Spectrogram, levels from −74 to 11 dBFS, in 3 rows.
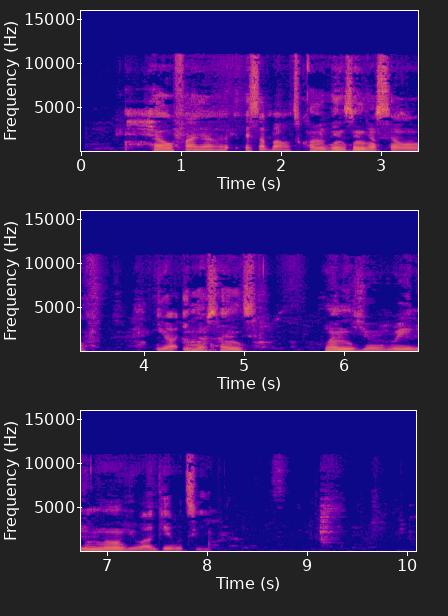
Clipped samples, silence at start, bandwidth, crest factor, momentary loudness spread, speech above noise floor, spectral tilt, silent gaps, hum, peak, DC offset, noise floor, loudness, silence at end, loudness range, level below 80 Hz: under 0.1%; 0.35 s; 11.5 kHz; 22 dB; 16 LU; 32 dB; -3 dB/octave; none; none; -4 dBFS; under 0.1%; -55 dBFS; -23 LUFS; 0.75 s; 6 LU; -56 dBFS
